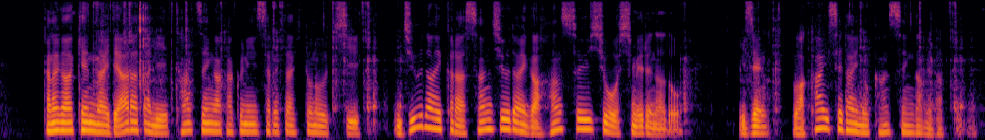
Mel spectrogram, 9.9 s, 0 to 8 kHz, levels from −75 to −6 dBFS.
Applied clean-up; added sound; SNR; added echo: neural mask model RNNoise.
